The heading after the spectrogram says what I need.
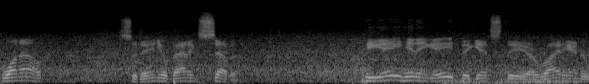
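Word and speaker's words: Pie: name is spelled like Pi of course it's pronounced PA we were joking that he should have been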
